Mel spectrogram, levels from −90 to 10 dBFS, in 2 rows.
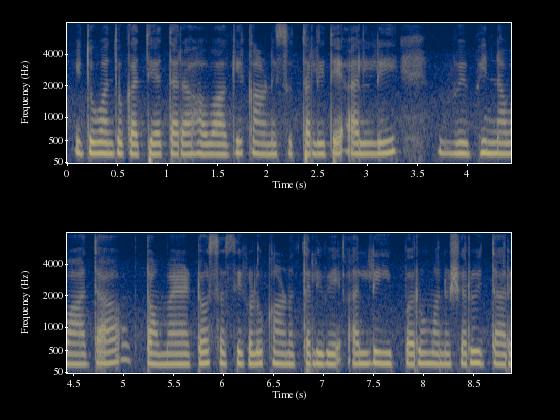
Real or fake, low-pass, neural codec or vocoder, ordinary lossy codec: real; none; none; none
